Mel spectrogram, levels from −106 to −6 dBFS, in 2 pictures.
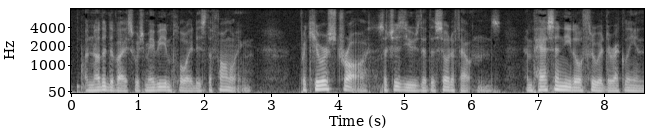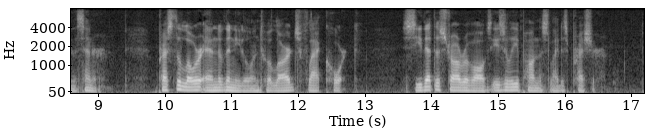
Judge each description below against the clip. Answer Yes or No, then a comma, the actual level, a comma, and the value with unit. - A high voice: No, low, 100 Hz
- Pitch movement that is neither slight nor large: Yes, average, 3.4 semitones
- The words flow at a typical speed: Yes, average, 180 wpm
